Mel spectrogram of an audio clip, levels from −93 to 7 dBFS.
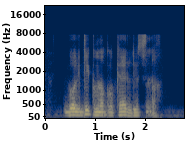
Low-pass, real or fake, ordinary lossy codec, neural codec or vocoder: none; fake; none; codec, 16 kHz, 1 kbps, FreqCodec, smaller model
